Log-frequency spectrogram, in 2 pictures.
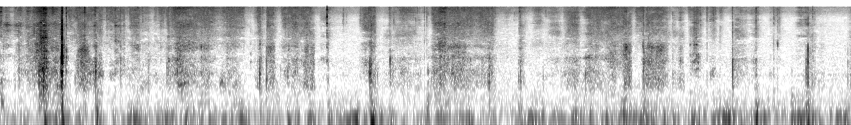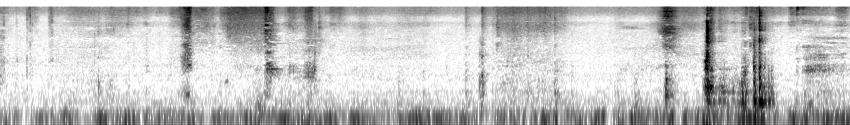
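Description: Faint handling noise of hands moving craft items on a table: scattered soft clicks, taps and rustles over a steady low hum, with a sharper knock about a second in and a louder bump near the end.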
